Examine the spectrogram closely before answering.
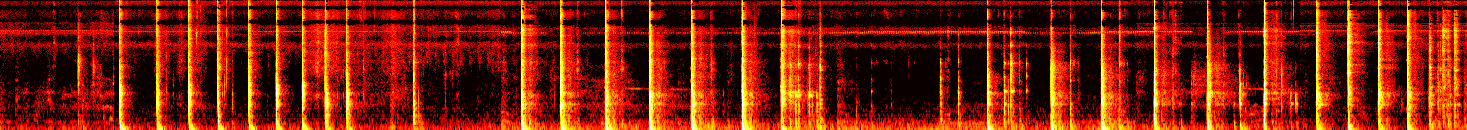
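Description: Machete chopping bamboo on a wooden block: sharp, separate chops in runs of a little under two a second, with a pause of a few seconds in the middle.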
